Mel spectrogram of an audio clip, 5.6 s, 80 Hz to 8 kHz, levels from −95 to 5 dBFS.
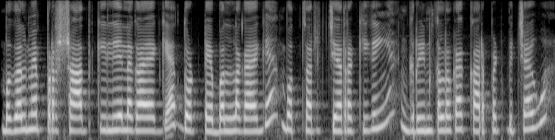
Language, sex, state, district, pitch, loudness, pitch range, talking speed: Hindi, female, Jharkhand, Garhwa, 285 Hz, -17 LUFS, 275-305 Hz, 250 wpm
